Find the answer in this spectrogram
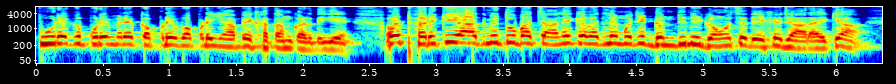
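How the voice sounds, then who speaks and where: A man voicing a feisty, quick-tempered young woman in a cartoon recap, scolding and indignant. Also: high voice, lively intonation, darkish tone, voice pushed up. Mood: alarmed, scolding.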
